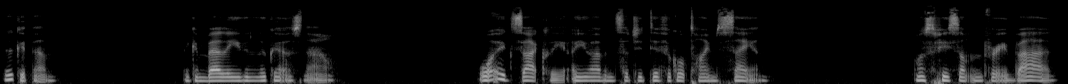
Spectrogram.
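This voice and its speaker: A woman's voice: on the low side, flat delivery, normal speed, creaky, long pauses, a little mellow, breathy edge, no echo, heavily acted. A woman voicing a sly, teasing demon servant with slangy, informal speech in an ASMR roleplay. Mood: teasing, probing.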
